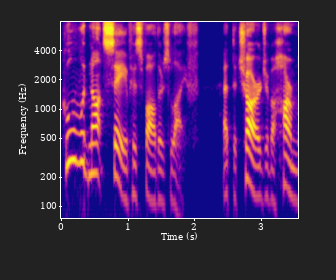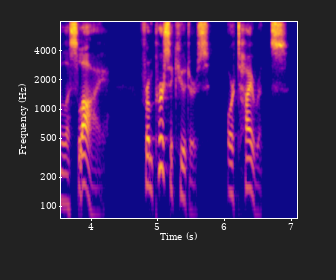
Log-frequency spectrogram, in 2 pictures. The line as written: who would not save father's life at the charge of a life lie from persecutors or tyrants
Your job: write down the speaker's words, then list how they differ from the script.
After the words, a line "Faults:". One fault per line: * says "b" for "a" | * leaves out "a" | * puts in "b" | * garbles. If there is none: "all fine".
who would not save his father's life at the charge of a harmless lie from persecutors or tyrants
Faults:
* puts in "his"
* says "harmless" for "life"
